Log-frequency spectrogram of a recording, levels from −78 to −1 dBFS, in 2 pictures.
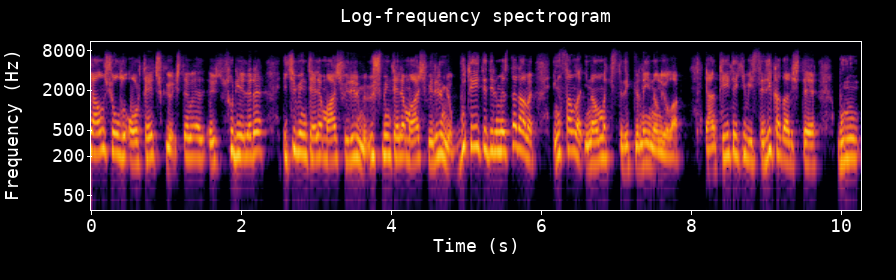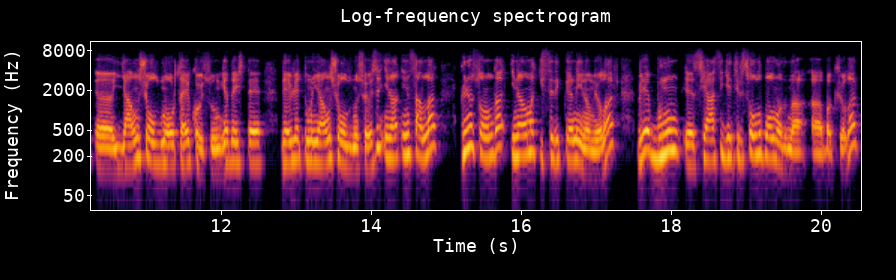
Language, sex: Turkish, male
